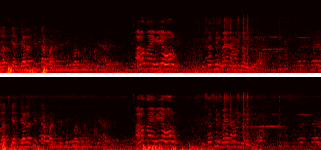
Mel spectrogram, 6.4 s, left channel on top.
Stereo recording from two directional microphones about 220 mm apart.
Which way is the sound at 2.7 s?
55° right (ahead or behind).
